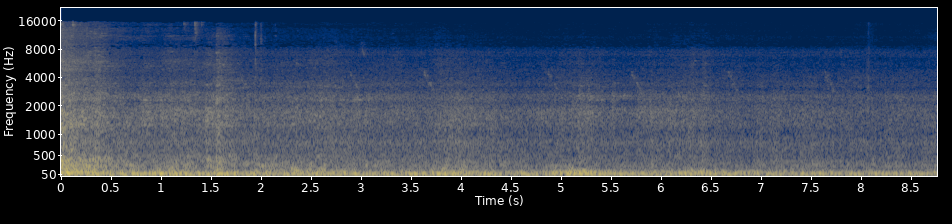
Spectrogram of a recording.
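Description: Double-stack intermodal freight train rumbling away down the track, fading as its rear end recedes.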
